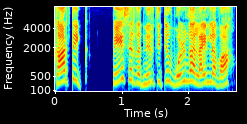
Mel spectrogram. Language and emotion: Tamil, angry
